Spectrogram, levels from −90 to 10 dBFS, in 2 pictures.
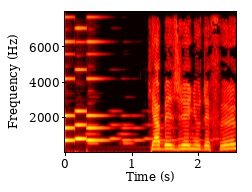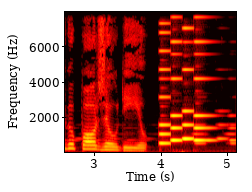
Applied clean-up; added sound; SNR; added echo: none; Ringtone; -4 dB; none.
